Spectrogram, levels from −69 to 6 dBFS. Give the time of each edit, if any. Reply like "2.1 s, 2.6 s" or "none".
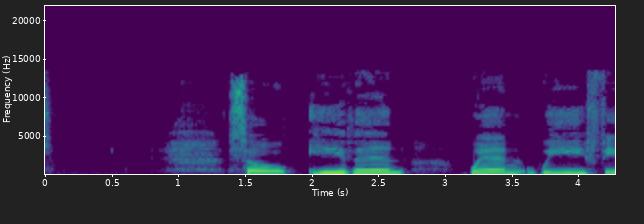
none

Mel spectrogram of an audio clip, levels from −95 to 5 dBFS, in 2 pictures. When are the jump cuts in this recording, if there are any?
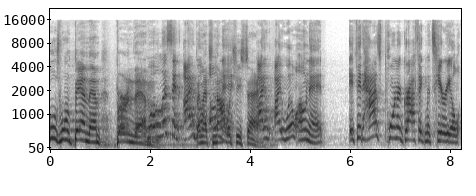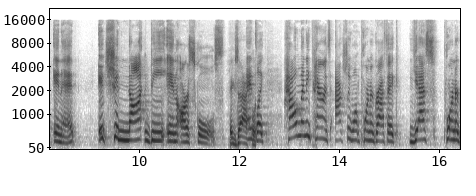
12.3 s

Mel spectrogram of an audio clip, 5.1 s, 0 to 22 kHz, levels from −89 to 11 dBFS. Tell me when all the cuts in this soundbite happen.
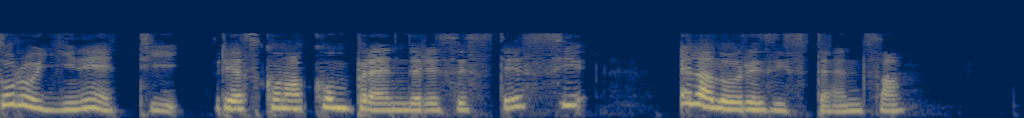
0.9 s

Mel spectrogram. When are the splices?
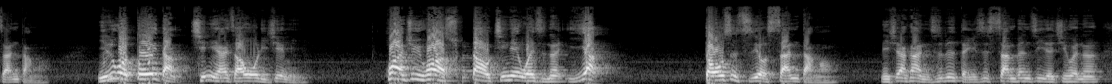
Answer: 4.6 s, 8.7 s

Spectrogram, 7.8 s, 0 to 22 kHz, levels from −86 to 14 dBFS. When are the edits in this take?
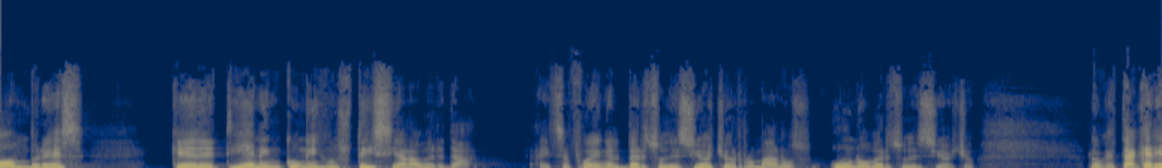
none

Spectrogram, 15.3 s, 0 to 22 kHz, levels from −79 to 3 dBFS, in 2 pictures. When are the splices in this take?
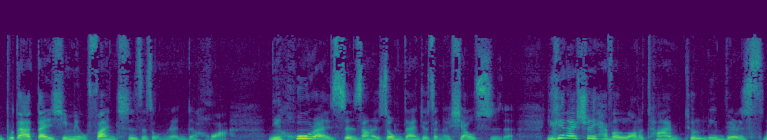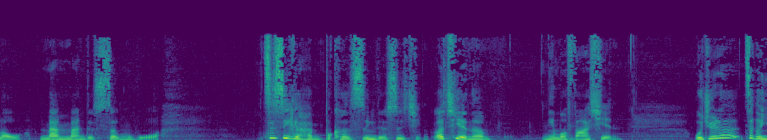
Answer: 13.1 s

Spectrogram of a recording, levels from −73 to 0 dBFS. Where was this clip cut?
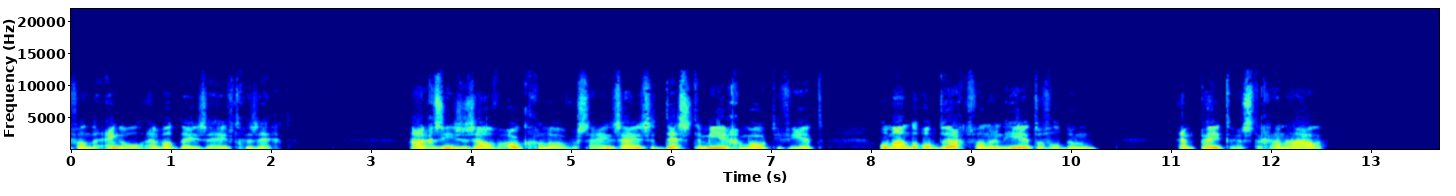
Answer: none

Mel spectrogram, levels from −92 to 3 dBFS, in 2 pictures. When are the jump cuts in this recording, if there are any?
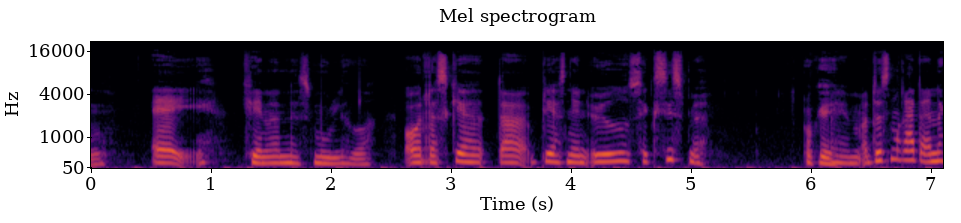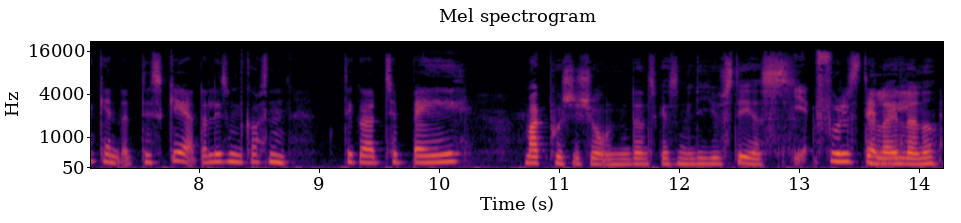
none

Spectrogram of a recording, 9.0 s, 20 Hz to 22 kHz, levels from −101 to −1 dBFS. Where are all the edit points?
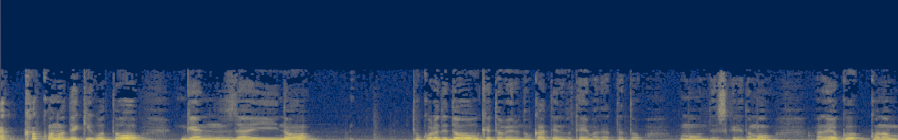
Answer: none

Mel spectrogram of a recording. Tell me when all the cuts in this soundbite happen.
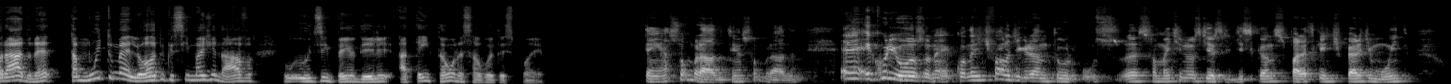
none

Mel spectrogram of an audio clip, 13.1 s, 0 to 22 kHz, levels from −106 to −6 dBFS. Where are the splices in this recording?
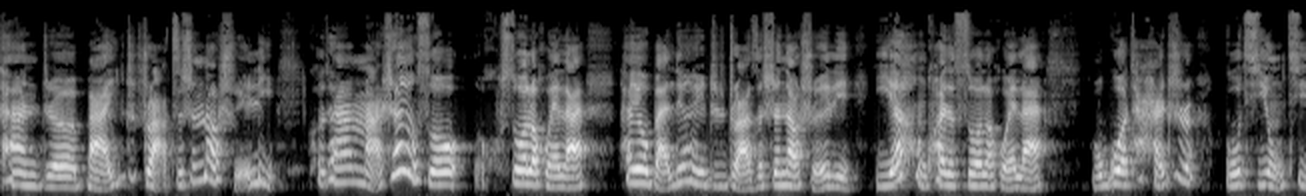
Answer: none

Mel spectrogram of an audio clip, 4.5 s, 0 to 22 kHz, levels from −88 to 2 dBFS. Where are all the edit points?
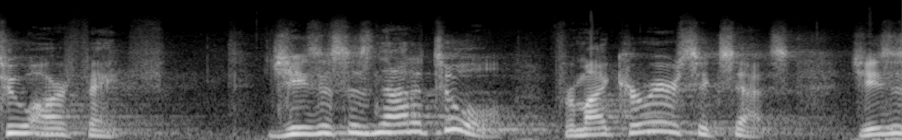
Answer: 1.1 s

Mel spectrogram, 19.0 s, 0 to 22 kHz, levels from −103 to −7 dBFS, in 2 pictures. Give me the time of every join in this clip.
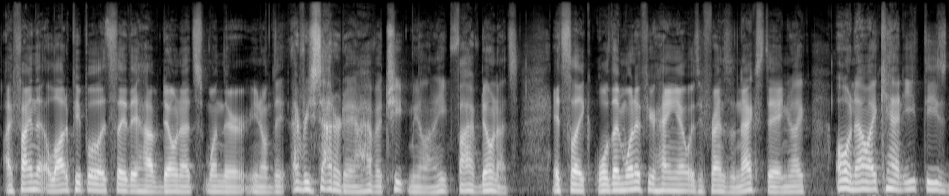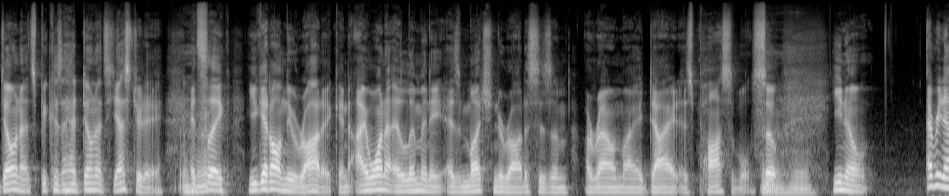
none

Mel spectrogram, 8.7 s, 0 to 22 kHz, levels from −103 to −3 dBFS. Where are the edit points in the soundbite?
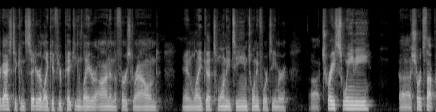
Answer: none

